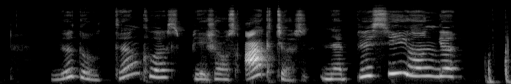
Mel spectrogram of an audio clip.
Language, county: Lithuanian, Vilnius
